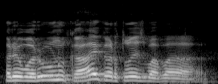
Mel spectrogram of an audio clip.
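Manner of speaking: mildly acted cry of pain. A narrator's reading. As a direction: cry out as if pinched. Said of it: "कळवळून ओरडली".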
